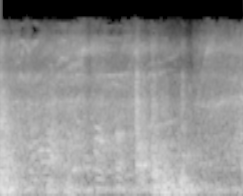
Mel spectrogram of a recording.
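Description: Indistinct voices talking in a large echoing hall over the running of electric RC trucks on the track. There is a sharp knock at the very start.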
